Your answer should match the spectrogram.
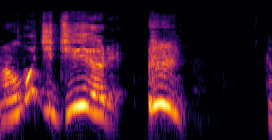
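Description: A person clearing their throat, with short voiced sounds, over about the first second and a half.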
